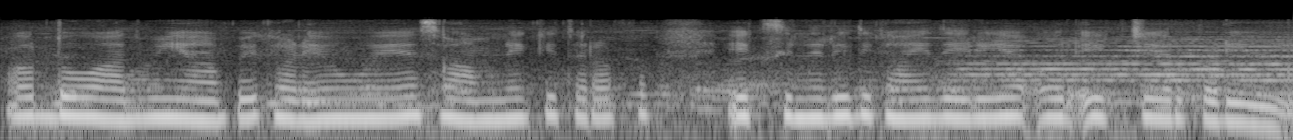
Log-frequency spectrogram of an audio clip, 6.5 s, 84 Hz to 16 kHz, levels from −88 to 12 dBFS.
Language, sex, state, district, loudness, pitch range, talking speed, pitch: Hindi, female, Punjab, Kapurthala, -15 LUFS, 195-205 Hz, 205 wpm, 195 Hz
